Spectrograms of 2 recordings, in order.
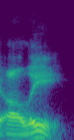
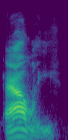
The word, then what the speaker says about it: Ali: Like, hey man, you gotta say Ali, or this song's going nowhere. Also still fix that somehow. Yeah, there's gotta be a way. Ali, don't you go downtown.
